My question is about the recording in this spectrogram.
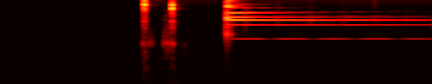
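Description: Subscribe-animation sound effects: a quick double click, then a single notification-bell ding that rings on and slowly fades.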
